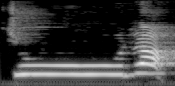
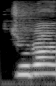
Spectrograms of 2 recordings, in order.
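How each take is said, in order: First: चूरा said very slowly and louder, ऊ held long; teacher stretching the long ऊ in चूरा; चूरा with a long, held ऊ, never short; long oo in choora. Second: चुरा said quickly with a short उ; the wrong version, चुरा with a clipped short उ; short u wrong take. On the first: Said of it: "चुरा नहीं है". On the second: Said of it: "चुरा होता तो छोटा होता है". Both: Shown as a demonstration.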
